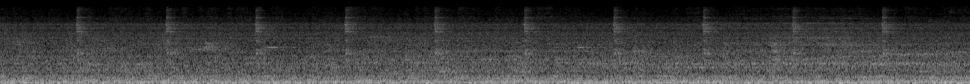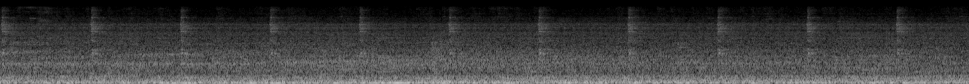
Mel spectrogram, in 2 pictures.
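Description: Steady low rumble of a stationary MTR South Island Line S-Train standing at an underground platform, with a light, regular tick about every three-quarters of a second.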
